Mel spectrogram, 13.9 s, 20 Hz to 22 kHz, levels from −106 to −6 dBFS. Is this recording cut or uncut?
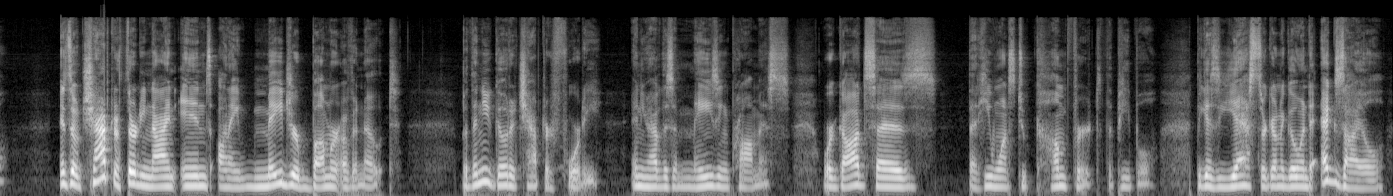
uncut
